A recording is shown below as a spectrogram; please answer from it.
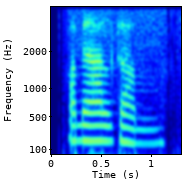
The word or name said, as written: amalgam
